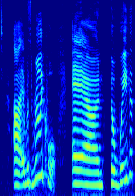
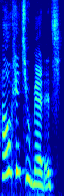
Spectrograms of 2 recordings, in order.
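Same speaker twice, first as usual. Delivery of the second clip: rising to a high, strained, near-crying pitch; building exasperated rant, high and teary; 5 semitones higher than usual. Retold or imitated. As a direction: disbelief building to a squeak. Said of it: "I'm like".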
